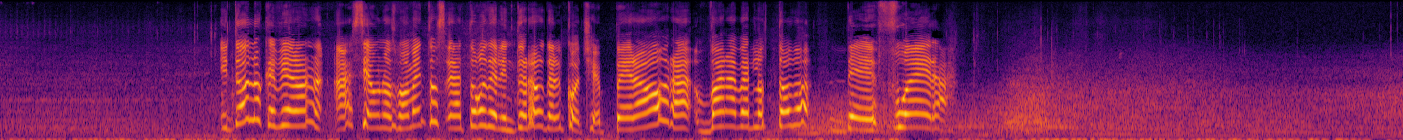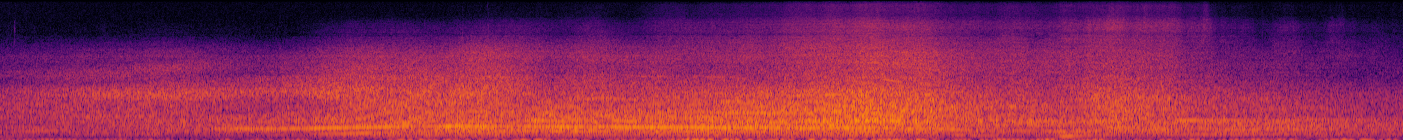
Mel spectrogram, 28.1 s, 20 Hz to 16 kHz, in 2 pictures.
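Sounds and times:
suv engine revving: 0:00.0 - 0:03.3, 0:07.1 - 0:28.0.

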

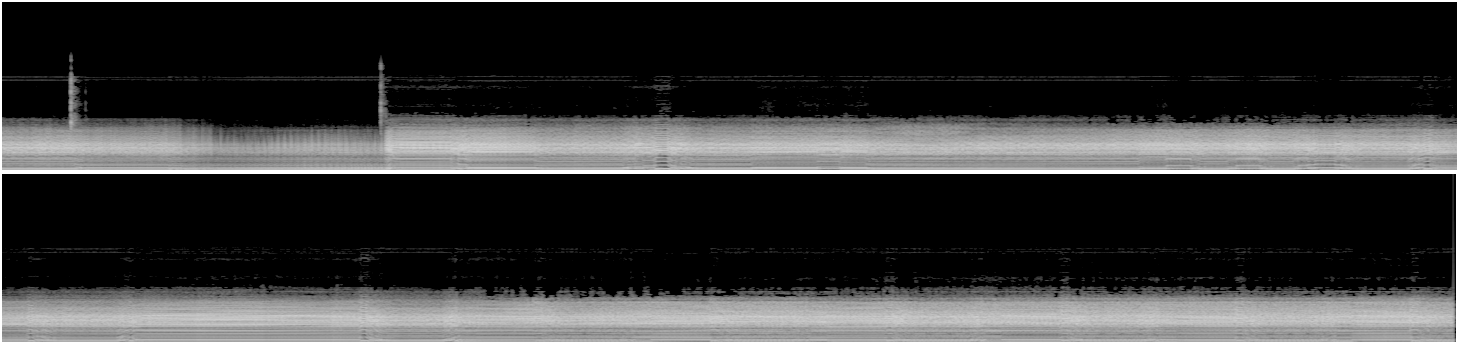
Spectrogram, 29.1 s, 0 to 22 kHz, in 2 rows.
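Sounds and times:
electric guitar feedback: 0:00.0 - 0:29.0.

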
